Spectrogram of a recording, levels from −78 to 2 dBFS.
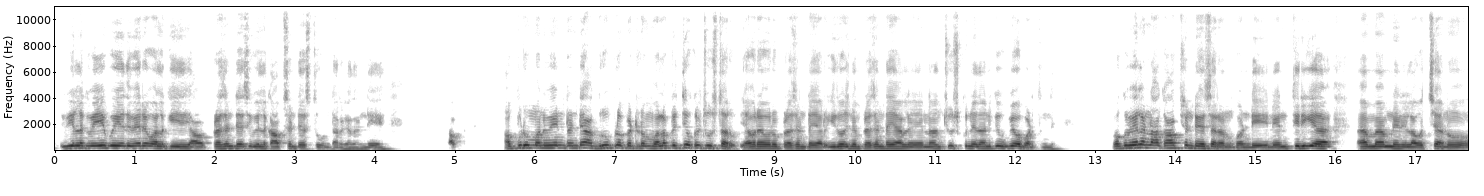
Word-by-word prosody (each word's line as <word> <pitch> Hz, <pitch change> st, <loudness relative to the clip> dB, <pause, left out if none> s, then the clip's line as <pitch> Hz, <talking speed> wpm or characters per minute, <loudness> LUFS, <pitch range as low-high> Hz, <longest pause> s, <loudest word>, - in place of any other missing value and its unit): వీళ్ళకి 185 Hz, +1 st, +3 dB
వేయబోయేది 185 Hz, -1 st, +3 dB
వేరే 180 Hz, 0 st, 0 dB
వాళ్ళకి 160 Hz, -1 st, 0 dB, 0.2 s
ఆహ్, 140 Hz, -1 st, 0 dB
ప్రెజెంటేసి 160 Hz, +1 st, -1 dB
వీళ్ళకి 150 Hz, -1 st, -2 dB
అబ్సెంట్ 145 Hz, 0 st, -8 dB
యేస్తూ 140 Hz, 0 st, -8 dB
ఉంటారు 125 Hz, -1 st, -11 dB
గదండీ! 120 Hz, +1 st, -8 dB, 1.0 s
అప్ -, -, -12 dB, 0.6 s
అప్పుడు 200 Hz, +5 st, +1 dB
మనమేంటంటే 195 Hz, 0 st, -1 dB
ఆ -, -, 0 dB
గ్రూప్‌లో 205 Hz, +1 st, 0 dB
పెట్టడం 180 Hz, -1 st, -2 dB
వల్ల 175 Hz, +4 st, +2 dB
ప్రతి 195 Hz, +4 st, 0 dB
ఒక్కళ్ళు 205 Hz, -2 st, -4 dB
చూస్తారు. 185 Hz, -1 st, 0 dB, 0.2 s
ఎవరెవరు 155 Hz, +1 st, +2 dB
ప్రెజెంట్ 145 Hz, 0 st, -2 dB
అయ్యారు. 135 Hz, -1 st, 0 dB
ఈరోజు 155 Hz, +1 st, +2 dB
నేను 145 Hz, -1 st, -2 dB
ప్రెజెంట్ 150 Hz, +1 st, -1 dB
అయ్యాలి 150 Hz, -1 st, +1 dB
అని 145 Hz, +1 st, -3 dB
చూసుకునే 175 Hz, -2 st, -3 dB
దానికి 155 Hz, +3 st, -1 dB
ఉపయోగపడుతుంది. 130 Hz, -8 st, -1 dB, 0.8 s
ఒకవేళ 200 Hz, +6 st, +3 dB
నాకు 200 Hz, -1 st, -2 dB
ఆబ్సెంటేశారనుకోండి 145 Hz, -10 st, 0 dB, 0.2 s
నేను 145 Hz, +1 st, 0 dB
తిరిగి 175 Hz, +1 st, +5 dB
ఆహ్, 160 Hz, -1 st, +5 dB, 0.4 s
ఆహ్, 155 Hz, 0 st, +3 dB
మ్యామ్ 155 Hz, 0 st, +4 dB
నేను 145 Hz, -1 st, 0 dB
ఇలా 145 Hz, -, +3 dB
వచ్చానూ! 145 Hz, 0 st, -1 dB
155 Hz, 145 wpm, -22 LUFS, 145-185 Hz, 1.0 s, తిరిగి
